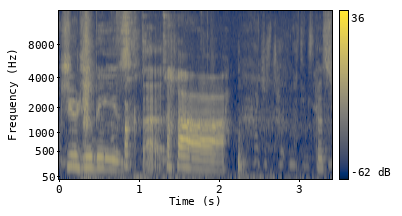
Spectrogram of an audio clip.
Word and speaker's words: Jujubes: Look, it's pronounced Jujubes.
